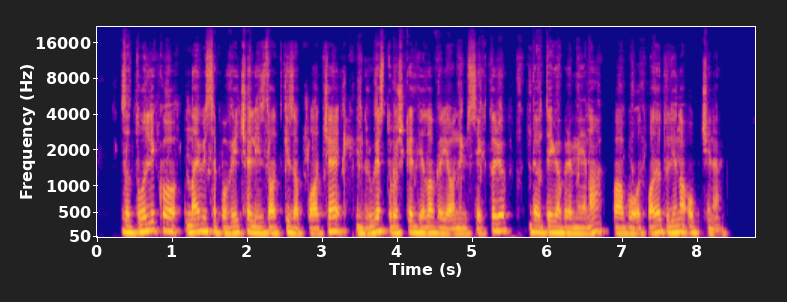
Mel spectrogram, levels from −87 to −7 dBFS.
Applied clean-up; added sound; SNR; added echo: neural mask model Resemble Enhance denoiser.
